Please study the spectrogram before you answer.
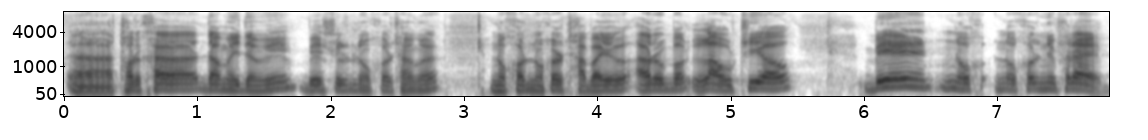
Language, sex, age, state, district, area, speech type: Bodo, male, 60+, Assam, Udalguri, rural, spontaneous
